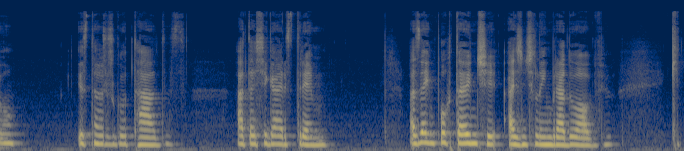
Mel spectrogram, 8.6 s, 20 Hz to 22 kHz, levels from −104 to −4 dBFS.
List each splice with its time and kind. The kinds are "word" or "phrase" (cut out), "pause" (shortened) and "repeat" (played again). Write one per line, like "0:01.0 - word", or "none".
0:01.3 - word
0:03.6 - word
0:05.2 - word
